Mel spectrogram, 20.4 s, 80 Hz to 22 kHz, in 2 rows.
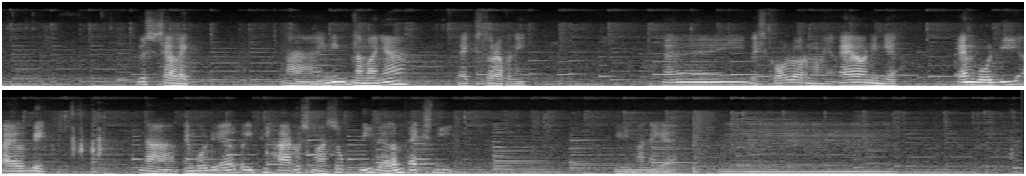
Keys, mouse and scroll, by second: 0.0 click, 0.1 click, 1.0 click, 1.7 click, 2.3 middle click, 4.3 click, 5.1 click, 5.7 middle click, 7.5 click, 13.1 click.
